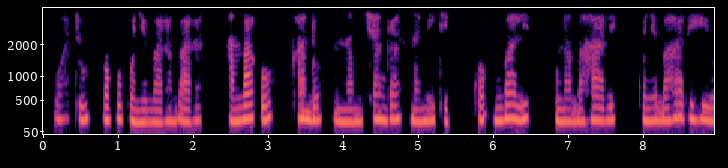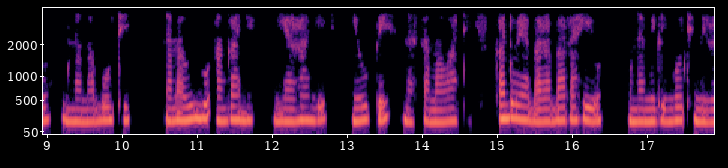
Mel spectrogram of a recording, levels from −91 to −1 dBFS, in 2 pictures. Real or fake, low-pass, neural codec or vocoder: real; 3.6 kHz; none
